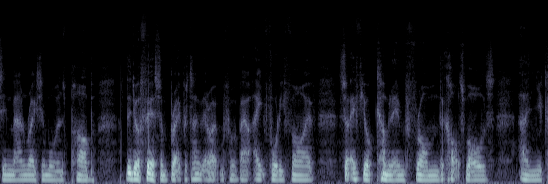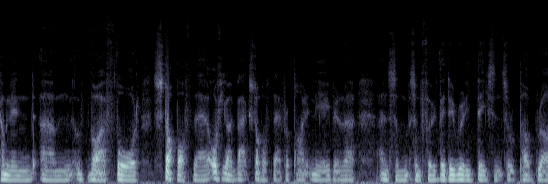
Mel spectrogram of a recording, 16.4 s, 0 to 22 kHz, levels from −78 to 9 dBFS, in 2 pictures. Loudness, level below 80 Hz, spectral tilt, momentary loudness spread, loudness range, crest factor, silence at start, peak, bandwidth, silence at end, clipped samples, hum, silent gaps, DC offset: -20 LUFS; -44 dBFS; -10 dB/octave; 13 LU; 4 LU; 18 dB; 0.05 s; 0 dBFS; 6 kHz; 0 s; under 0.1%; none; none; under 0.1%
